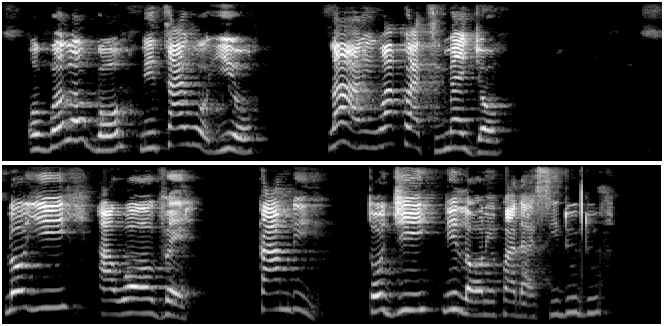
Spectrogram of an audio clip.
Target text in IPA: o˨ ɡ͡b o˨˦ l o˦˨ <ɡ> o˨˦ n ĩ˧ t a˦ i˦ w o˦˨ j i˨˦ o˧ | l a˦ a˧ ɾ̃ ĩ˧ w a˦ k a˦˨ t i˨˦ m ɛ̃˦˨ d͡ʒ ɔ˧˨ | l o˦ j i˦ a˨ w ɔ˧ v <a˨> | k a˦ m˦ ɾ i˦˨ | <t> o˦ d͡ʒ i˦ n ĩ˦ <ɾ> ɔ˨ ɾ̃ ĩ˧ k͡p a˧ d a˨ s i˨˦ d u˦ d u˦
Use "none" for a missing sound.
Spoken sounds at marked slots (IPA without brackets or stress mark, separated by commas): ɡ͡b, ɛ˨, t, l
